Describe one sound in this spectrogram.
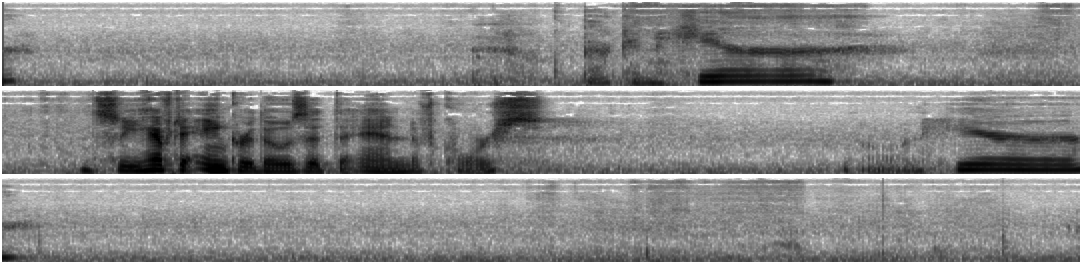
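Thread rasps softly as it is pulled through cloth.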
